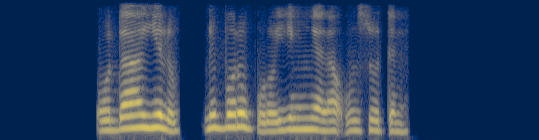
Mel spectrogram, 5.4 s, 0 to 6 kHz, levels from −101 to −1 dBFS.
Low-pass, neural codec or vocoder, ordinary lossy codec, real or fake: 5.4 kHz; autoencoder, 48 kHz, 32 numbers a frame, DAC-VAE, trained on Japanese speech; Opus, 64 kbps; fake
